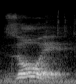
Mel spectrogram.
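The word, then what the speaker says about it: Zoe (ζωή): 第一个词就是刚刚我们在这里读到的，这个生命的发音呢比较像做 Zoe，它的意思是一段过程，你活的一段历程。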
